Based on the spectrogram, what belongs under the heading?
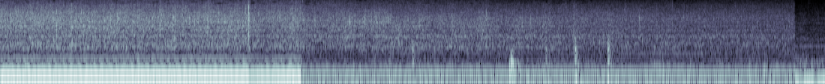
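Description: Mushrooms and vegetables sizzling in a frying pan as they are stir-fried with a silicone spatula, over a steady low hum. About three seconds in the hum stops and the sizzle quietens, with a few light knocks of the spatula against the pan.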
